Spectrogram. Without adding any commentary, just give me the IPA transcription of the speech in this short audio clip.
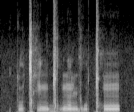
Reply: tʷɨǀʰin ɡ͡ǀṵnũnɖʱu ǀʰũ

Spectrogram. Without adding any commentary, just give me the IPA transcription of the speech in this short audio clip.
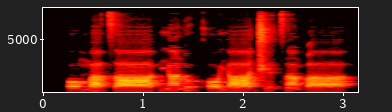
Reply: ɔ˨ma˦˨t͡saː˦ | jã˦ɗʊ˦kʰɔ˨jaː˨˦ d͡ʒɪ˨t͡sã˦ ɓaː˨

